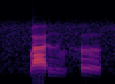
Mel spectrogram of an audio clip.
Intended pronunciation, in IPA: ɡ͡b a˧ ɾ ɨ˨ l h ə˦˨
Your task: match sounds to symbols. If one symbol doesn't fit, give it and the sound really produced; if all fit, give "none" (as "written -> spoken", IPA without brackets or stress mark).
none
